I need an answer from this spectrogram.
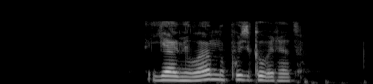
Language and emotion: Russian, neutral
